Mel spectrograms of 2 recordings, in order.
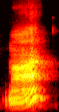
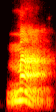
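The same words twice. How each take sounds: First: Ma said with a contrasting tone; a different tone on ma; tone demo. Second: Ma said with a rising tone; tone demo. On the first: Teacher contrasts a second Mandarin tone on ma. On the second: Teacher demonstrates a Mandarin tone on ma. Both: Shown as a demonstration. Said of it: "means something different than if you say".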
